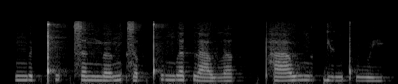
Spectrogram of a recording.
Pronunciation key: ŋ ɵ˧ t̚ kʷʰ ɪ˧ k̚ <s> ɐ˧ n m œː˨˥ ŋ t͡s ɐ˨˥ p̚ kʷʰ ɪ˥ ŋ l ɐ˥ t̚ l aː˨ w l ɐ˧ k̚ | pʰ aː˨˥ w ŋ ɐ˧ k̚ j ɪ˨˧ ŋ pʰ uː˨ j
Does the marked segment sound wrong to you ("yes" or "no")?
no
